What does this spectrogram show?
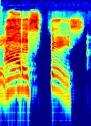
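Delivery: slow, drawn-out Boston "Out of space"; Boston accent. Shown as a demonstration. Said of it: "my Boston accent almost kicked in there".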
